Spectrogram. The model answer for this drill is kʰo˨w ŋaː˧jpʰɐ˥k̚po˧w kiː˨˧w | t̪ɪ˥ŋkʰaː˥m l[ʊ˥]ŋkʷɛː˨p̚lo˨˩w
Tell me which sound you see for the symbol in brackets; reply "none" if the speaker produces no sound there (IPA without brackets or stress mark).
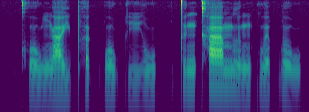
ʊ˨˥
